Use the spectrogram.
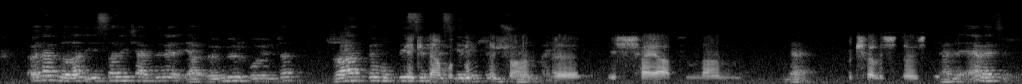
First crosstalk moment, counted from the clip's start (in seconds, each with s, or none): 4.0 s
